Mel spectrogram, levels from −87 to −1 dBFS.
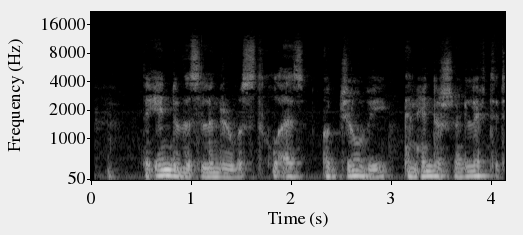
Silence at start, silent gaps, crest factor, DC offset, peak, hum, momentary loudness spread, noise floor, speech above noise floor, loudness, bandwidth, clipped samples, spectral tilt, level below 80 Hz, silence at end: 0.15 s; none; 18 dB; under 0.1%; -14 dBFS; none; 11 LU; -53 dBFS; 23 dB; -32 LUFS; 11 kHz; under 0.1%; -7 dB/octave; -62 dBFS; 0 s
